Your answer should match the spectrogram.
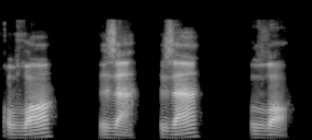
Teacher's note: Now the va is a heavier form of the za. The za, the back of the tongue is flat pretty much. The va is coming up, and thus it's making it heavier. But the tip of the tongue is still at the exact same place.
